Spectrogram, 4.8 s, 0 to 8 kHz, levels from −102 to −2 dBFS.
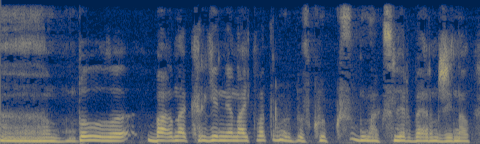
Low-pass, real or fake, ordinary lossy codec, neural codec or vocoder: none; real; none; none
